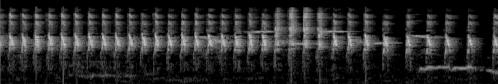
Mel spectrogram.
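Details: Lovebird ngekek recorded to train other lovebirds: quick, buzzy, high chattering at about two and a half notes per second, louder midway, then breaking into separate notes with a faint lower whistle.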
